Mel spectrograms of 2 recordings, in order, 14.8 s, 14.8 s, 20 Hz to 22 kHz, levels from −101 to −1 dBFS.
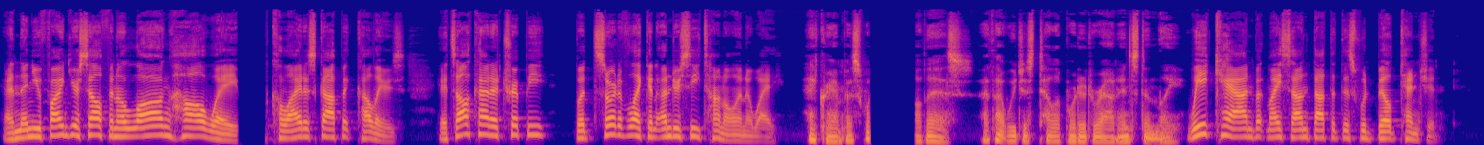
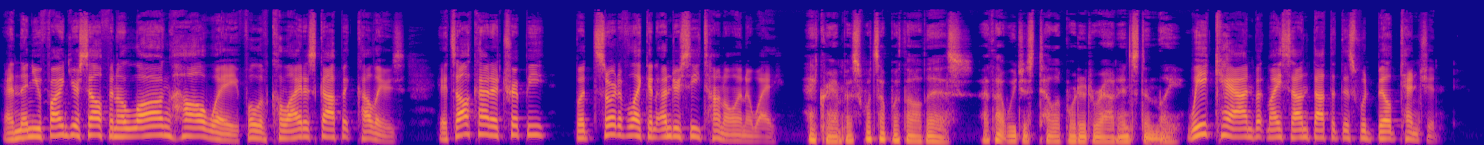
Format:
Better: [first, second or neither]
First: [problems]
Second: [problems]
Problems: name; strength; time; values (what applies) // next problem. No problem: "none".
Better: second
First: audio cutting out; at 2.5 s and at 8.5 s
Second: none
